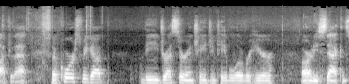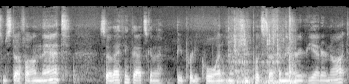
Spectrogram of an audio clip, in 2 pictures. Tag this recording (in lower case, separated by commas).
speech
